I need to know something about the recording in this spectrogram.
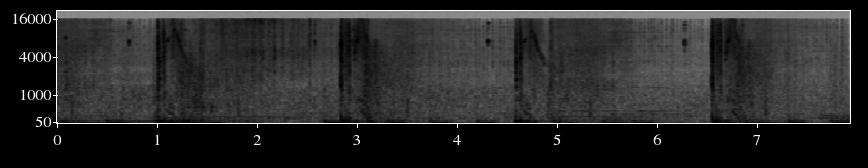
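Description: Heavy blows thump against a beast.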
